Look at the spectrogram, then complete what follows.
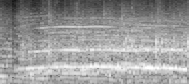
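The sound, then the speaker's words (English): Steady audience applause fills the moment, a dense, continuous patter of clapping mixed with some sustained tonal sound, fairly loud and even for two seconds. “Oh, I didn't think you were going to get that kind of applause.”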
